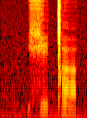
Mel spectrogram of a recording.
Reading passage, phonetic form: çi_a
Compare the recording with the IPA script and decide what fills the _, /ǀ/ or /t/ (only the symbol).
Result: ǀ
